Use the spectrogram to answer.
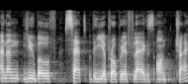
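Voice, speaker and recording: A man with a non-native accent speaks very slowly at a medium pitch, with fairly even intonation and very even loudness. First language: not English. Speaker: conference speaker, software developer. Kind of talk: conference talk.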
